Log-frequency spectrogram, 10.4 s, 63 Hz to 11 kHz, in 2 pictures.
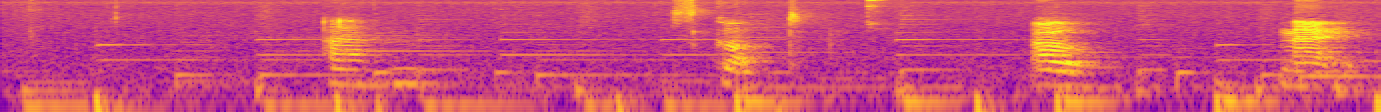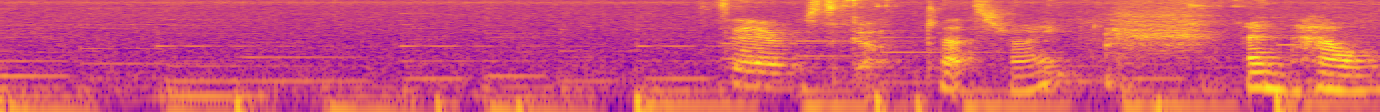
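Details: Young woman who had a stroke in 2009 at age 18 and acquired Broca's aphasia, interviewed, struggling to produce words such as her name and age; word retrieval impaired, intelligence intact; Broca's (expressive) aphasia.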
